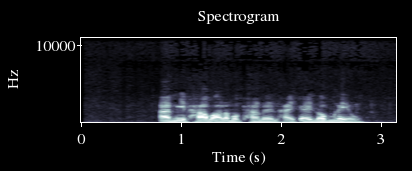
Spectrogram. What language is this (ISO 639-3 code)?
tha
